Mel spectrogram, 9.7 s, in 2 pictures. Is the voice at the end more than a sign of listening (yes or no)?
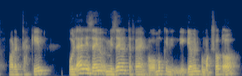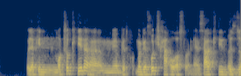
yes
